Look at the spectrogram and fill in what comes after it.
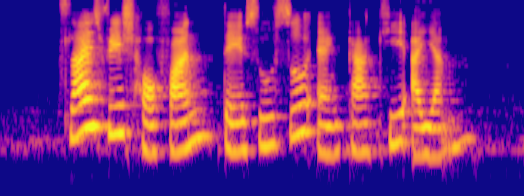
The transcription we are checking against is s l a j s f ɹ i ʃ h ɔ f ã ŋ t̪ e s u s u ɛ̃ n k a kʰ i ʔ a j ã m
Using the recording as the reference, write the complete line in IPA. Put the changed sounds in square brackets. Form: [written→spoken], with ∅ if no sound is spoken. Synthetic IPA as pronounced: s l a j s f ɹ i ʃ h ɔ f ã [ŋ→n] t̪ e s u s u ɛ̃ n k a kʰ i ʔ a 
